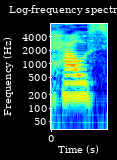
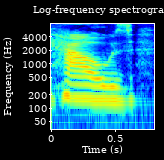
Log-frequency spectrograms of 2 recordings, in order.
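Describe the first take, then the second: First: The word ends with an S sound. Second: The word ends with a Z sound. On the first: The speaker calls it wrong. "You can't say, I'm, I want to house you. That's wrong" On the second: The speaker calls it right. "if house is a verb, you pronounce it with a Z"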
